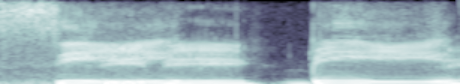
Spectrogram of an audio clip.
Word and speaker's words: Seabie: to pronounce it, you just pronounce it CB.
